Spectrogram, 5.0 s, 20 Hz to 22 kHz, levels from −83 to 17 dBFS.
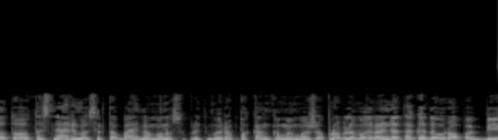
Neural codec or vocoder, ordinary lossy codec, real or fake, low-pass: none; MP3, 32 kbps; real; 7.2 kHz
